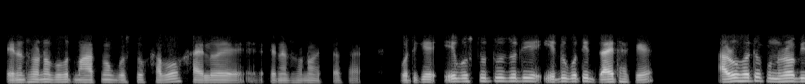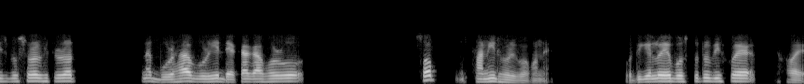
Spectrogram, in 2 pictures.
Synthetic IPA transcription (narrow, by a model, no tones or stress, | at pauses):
tɛnɛdʱɔɹɔnɔɹboɦutmaɹatmɔk̚bɔstukʰaβɔkʰajloɛtɛnɛdʱɔɹɔnɔɹɛtːasa̰j | ɡ̥otikɛḛjbɔstutʊzodiḛt̬uɡotitzajtʰakɛ | a̰ɹuɦɔjtʊpunɔɹɔbis̬bɔsɔɹɔbʱitɔɹɔt̚ | nabuɹɦabuɹidɛkaɡabʱɔɹʊ | sɔb̚stʰanidʱoɹiβɔma̰nɛ̰ | ɡ̥o̰tikɛloejbɔstut̬ʊbixɔjɛ | hɔj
